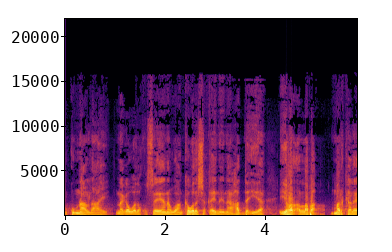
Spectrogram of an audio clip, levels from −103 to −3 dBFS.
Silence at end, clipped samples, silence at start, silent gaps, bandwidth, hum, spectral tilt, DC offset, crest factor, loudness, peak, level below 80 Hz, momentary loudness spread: 0 s; under 0.1%; 0 s; none; 12 kHz; none; -7 dB/octave; under 0.1%; 16 dB; -17 LUFS; 0 dBFS; -44 dBFS; 9 LU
